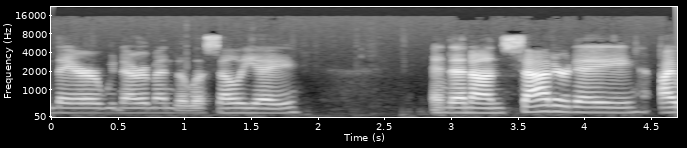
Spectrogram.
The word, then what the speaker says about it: Le Cellier: On Thursday, when we go to Epcot, we have lunch at Le Cellier. I probably said that wrong, but no, you did. It's correct.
